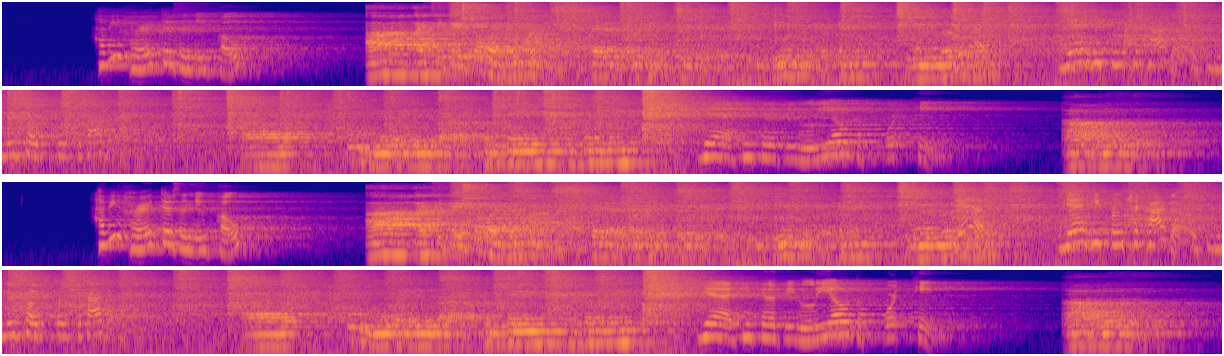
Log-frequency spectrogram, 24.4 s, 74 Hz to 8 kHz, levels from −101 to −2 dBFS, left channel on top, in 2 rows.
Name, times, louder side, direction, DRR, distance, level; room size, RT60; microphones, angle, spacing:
voice 1, 0.9-2.4 9.5-9.8 10.5-13.4 19.1-20.7 21.0-21.6, right 4 dB, 45° right, 7 dB, 0.5 m, -35 dB
voice 2, 3.6-8.6 9.0-9.9 14.6-15.1 15.4-18.5 22.8-23.6, equal, 25° left, -7 dB, 1.9 m, -33 dB
sound 1, 4.3-18.9, left 1 dB, 75° left, 2.1 m, -34 dB
8.3 x 8.3 x 4.6 m, 2.7 s
head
